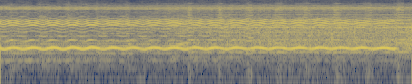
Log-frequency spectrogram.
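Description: A man singing the song's final word, 'amor', held as one long high note with steady vibrato over the accompaniment, ending near the end.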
